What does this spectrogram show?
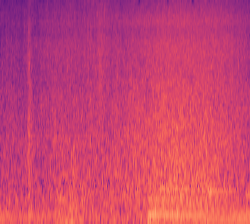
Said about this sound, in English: The waves that broke on the shoreline crashed like rain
